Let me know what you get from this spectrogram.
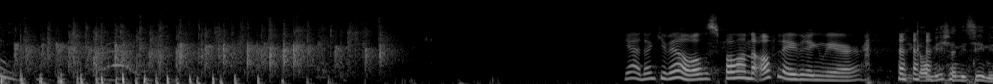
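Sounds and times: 
audience applause: 0.0 - 4.1
speech: 6.4 - 9.9.

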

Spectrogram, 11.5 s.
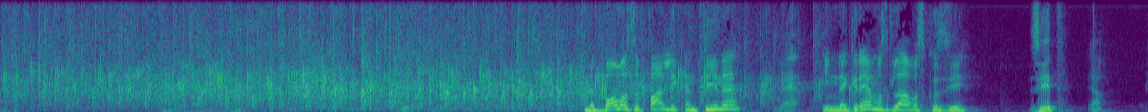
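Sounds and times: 
audience applause: 0.0 - 9.1
speech: 5.8 - 11.1.

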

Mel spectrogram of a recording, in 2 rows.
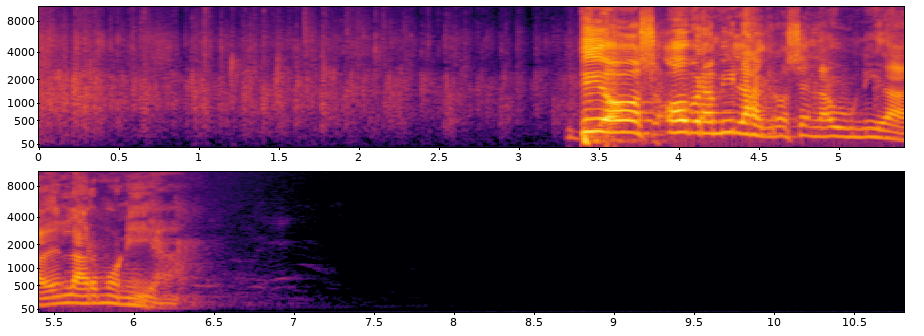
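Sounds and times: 
church congregation applauding in praise of the Lord: 0.0 - 6.1
speech: 3.3 - 6.4.

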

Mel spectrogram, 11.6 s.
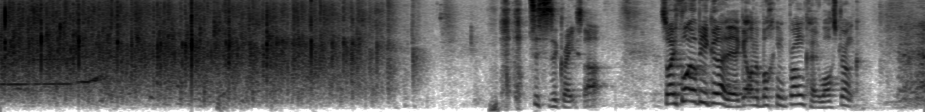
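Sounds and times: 
audience applause: 0.0 - 5.4
speech: 6.7 - 7.6, 8.3 - 11.4
laughter: 11.1 - 11.5.

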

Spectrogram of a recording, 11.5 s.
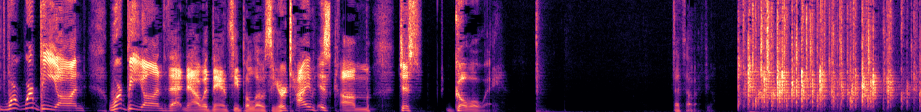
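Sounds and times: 
speech: 0.0 - 6.3, 8.4 - 9.4
hands clapping: 9.2 - 11.4.

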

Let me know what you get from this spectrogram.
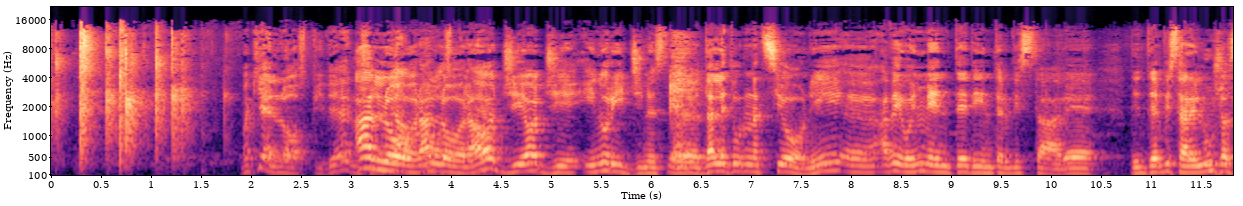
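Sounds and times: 
sharp hand claps: 0.0 - 1.9
speech: 1.9 - 11.8.

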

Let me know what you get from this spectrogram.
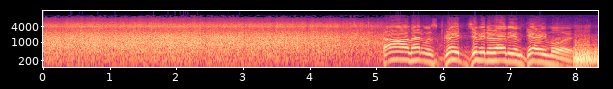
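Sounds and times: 
rain sound effect: 0.0 - 5.1
speech: 5.1 - 8.2.

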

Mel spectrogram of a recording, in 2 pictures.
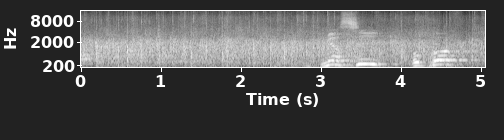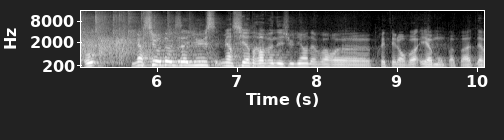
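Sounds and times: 
audience applause: 0.0 - 6.8
speech: 3.0 - 10.0.

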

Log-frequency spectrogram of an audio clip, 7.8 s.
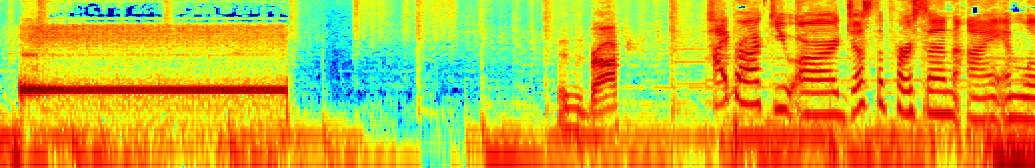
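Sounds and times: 
loud steady low-pitched telephone tone: 0.2 - 2.2
speech: 4.2 - 7.7.

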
